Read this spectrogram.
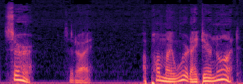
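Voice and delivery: put-on high, scared boy's voice; frightened boy.

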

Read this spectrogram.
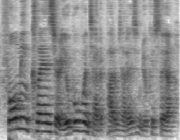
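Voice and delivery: ordinary talk, nothing marked

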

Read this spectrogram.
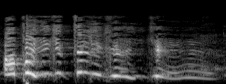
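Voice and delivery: high, loud mock wail; drawn-out, hammed-up tearful whine; imitated crying child. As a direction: wail to dad like a bawling kid. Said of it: "막 울더니".

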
